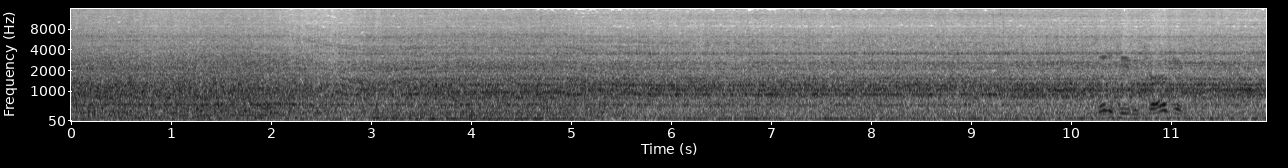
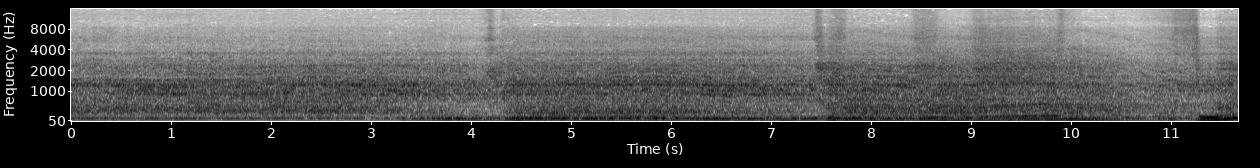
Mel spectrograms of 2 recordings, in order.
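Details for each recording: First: Chevrolet Malibu Classic V8, first start after about ten years off the road: idles steadily but slightly uneven and a touch fast; electric choke found way out of adjustment. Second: Malibu Classic, first start in ten years: idles evenly for several seconds, then revs up and drops back cleanly a few times with smooth pitch changes; runs healthy.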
